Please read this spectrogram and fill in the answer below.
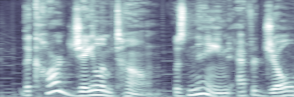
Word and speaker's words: Jalem Tone: The card Jalem Tone was named after Joel Mick, a former playtester, developer, and designer at Wizards of the Coast. His initials, JLM, are pronounced Jalem, and hence the artifact's namesake.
